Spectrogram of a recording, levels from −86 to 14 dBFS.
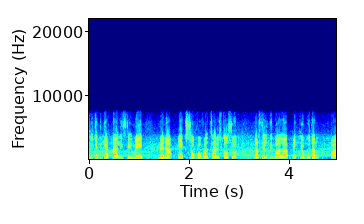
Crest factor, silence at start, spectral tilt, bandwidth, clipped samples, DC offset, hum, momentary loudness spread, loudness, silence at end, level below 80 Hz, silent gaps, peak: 20 dB; 0 s; -4.5 dB/octave; 7.8 kHz; under 0.1%; under 0.1%; none; 5 LU; -22 LUFS; 0 s; -58 dBFS; none; -4 dBFS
